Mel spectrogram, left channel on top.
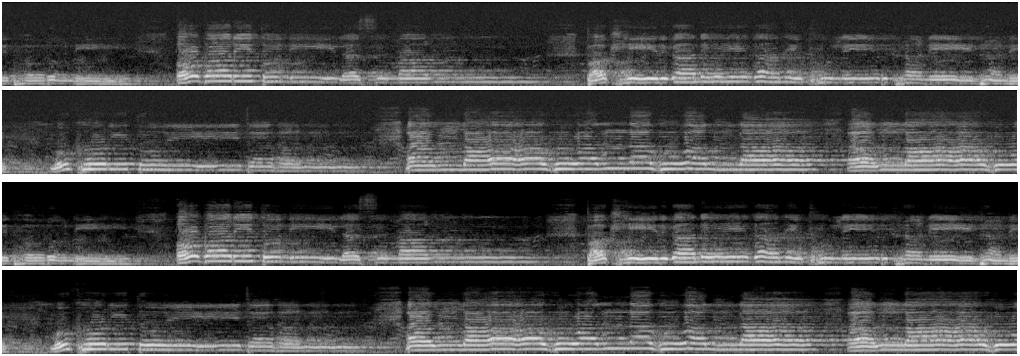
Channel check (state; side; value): noise; left; hiss, 26 dB below the sound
